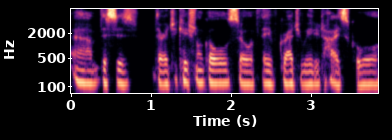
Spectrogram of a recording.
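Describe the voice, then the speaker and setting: The tone is dark and mellow, somewhat breathy. Delivery comes at a moderate pace. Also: man, dry, close sound with no echo. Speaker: workforce development presenter. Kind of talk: presentation. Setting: video call.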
